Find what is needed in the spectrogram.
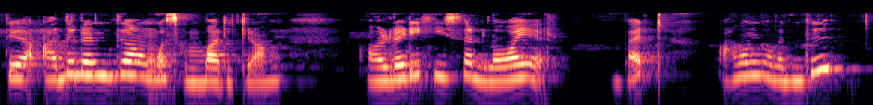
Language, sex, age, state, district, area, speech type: Tamil, female, 18-30, Tamil Nadu, Tiruppur, rural, spontaneous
